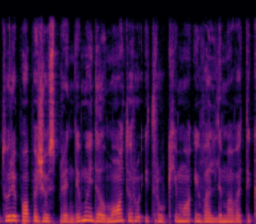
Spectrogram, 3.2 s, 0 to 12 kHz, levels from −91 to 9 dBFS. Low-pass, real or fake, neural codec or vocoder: 10.8 kHz; real; none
